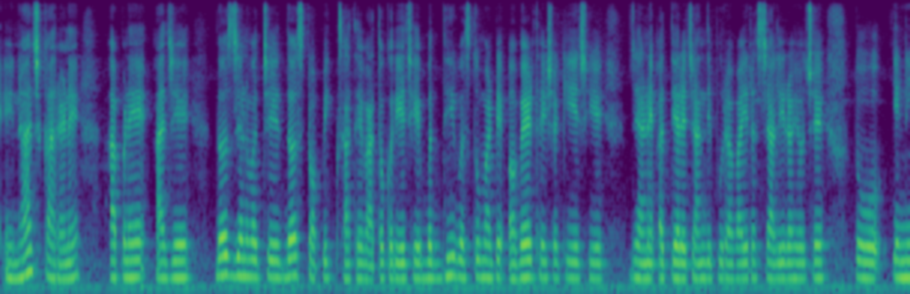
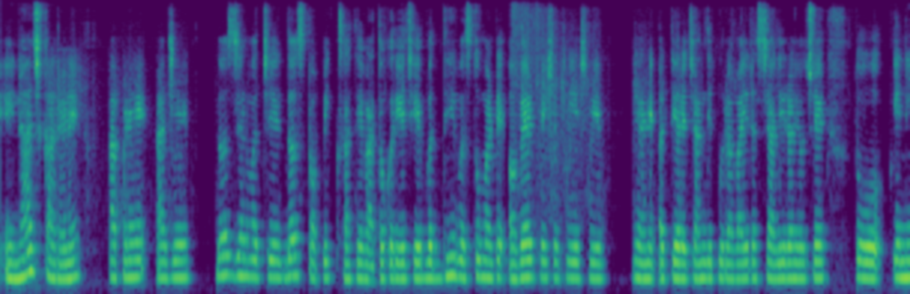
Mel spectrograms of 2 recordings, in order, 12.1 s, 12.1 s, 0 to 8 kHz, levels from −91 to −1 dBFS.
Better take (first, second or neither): first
